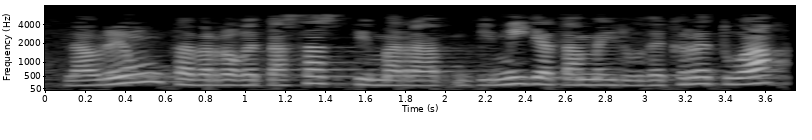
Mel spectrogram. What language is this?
Basque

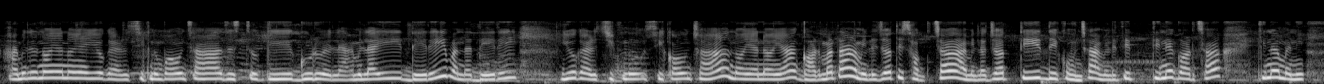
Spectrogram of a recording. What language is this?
Nepali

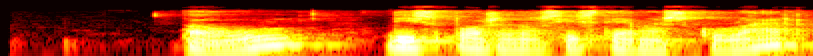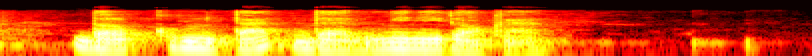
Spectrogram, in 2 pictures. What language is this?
Catalan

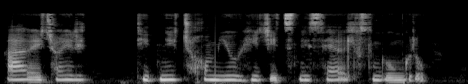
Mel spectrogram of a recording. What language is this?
Mongolian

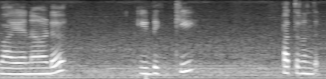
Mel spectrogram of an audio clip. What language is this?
Malayalam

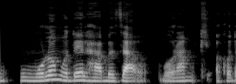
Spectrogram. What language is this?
Hebrew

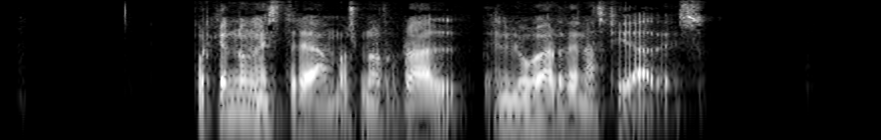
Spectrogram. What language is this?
Galician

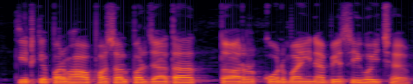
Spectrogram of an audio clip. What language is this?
Maithili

